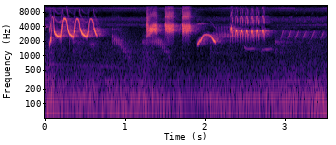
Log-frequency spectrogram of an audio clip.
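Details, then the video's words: Asian pied starling singing melodiously: rapid looping wavy whistles, harsh rasps, a short arched whistle, a fast chattering rattle and thin repeated ticks in one real recording. "SUARA KICAUAN BURUNG JALAK - JALAK SUREN GACOR MERDU SEKALI..!!"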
